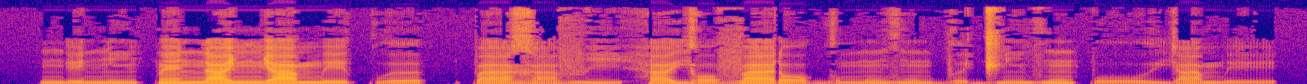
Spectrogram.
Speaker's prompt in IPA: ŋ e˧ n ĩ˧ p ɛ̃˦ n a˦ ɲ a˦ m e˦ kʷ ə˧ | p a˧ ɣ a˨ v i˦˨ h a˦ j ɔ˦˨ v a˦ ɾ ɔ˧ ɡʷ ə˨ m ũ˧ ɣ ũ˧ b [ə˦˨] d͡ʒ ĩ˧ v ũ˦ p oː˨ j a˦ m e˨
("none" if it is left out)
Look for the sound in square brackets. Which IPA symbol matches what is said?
ə˨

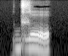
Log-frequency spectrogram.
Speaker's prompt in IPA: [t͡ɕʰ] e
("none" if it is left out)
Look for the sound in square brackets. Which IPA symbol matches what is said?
d͡ʑ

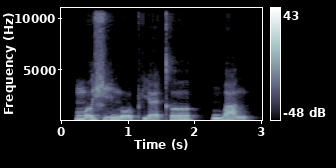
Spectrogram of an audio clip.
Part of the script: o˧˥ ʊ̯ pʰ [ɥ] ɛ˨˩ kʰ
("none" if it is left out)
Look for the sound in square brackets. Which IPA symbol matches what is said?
j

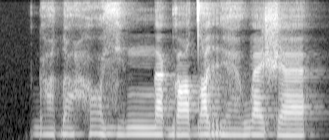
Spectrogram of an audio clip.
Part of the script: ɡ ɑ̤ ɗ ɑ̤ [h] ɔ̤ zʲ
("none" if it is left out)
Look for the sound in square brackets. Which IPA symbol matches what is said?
h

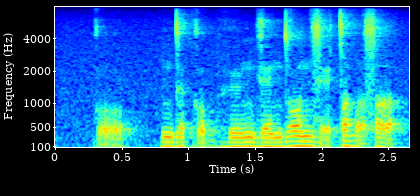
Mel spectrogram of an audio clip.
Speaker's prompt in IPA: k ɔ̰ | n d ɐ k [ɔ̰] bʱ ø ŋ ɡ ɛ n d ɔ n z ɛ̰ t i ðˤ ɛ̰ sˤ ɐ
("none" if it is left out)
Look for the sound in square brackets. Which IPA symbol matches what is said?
ɔ̰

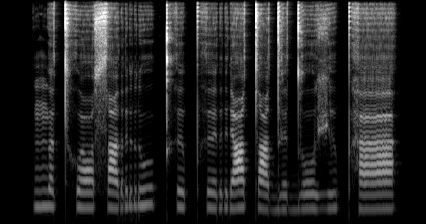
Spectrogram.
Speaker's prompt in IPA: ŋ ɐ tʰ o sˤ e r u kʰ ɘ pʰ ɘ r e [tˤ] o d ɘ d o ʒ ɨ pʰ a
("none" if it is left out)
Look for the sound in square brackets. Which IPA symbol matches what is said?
tˤ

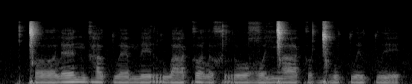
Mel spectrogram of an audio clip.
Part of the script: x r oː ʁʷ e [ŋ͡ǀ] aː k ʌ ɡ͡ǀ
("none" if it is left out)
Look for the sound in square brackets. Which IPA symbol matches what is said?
ŋ͡ǀ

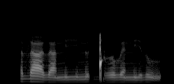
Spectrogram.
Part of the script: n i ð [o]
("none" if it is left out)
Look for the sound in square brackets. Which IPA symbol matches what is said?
u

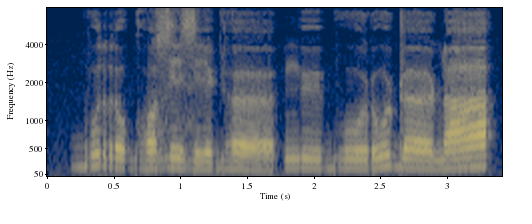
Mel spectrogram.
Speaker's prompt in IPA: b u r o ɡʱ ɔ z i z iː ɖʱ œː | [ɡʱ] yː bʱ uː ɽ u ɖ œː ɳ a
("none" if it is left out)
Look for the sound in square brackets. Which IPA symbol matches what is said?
ŋ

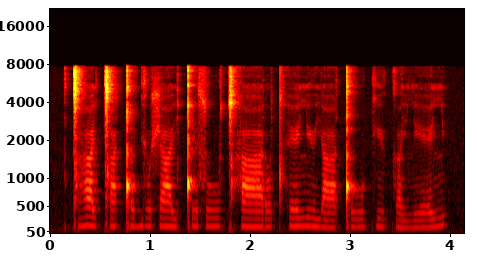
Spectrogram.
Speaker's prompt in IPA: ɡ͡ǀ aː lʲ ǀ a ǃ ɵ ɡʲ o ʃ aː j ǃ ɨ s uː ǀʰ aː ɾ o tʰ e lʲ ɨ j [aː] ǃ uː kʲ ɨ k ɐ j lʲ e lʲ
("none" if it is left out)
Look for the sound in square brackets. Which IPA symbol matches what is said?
aː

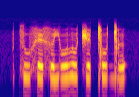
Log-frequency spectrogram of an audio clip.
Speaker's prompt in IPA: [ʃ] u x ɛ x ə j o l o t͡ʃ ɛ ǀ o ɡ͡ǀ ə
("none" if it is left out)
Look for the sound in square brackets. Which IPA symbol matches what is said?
t͡s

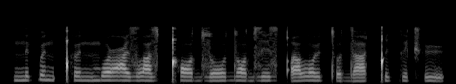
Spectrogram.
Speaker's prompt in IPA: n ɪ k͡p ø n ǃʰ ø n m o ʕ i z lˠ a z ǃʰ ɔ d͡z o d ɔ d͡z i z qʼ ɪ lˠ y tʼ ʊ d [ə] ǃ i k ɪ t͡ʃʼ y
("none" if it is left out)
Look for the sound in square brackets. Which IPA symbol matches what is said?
a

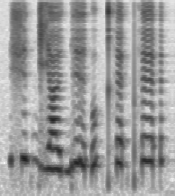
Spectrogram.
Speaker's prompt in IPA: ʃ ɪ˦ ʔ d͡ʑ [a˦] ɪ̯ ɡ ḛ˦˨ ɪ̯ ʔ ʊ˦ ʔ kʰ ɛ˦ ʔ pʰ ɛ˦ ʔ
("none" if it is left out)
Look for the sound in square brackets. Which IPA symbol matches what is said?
a˨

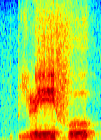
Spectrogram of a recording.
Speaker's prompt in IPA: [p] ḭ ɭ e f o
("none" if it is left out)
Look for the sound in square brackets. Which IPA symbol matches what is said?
p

